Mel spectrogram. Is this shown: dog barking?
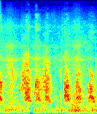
yes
